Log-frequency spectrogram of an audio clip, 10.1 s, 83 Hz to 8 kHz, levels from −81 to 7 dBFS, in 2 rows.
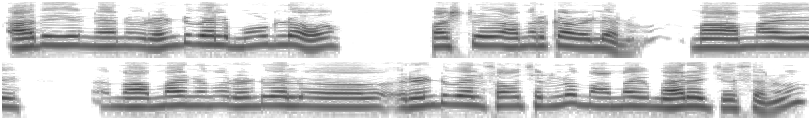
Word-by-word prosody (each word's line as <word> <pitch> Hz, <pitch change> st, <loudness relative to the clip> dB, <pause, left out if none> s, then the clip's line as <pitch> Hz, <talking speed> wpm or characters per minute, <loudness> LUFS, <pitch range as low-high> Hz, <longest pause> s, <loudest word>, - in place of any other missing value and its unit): అది 245 Hz, +3 st, +3 dB, 0.3 s
నేను 225 Hz, 0 st, -1 dB, 0.2 s
2003లో 250 Hz, +1 st, 0 dB, 0.8 s
first 220 Hz, +3 st, +1 dB, 0.2 s
America 230 Hz, +1 st, +1 dB
వెళ్ళాను. 185 Hz, -10 st, -2 dB, 0.4 s
మా 200 Hz, 0 st, +5 dB
అమ్మాయి, 220 Hz, +1 st, 0 dB, 0.8 s
మా 215 Hz, -, +4 dB
అమ్మాయినేమో 240 Hz, +1 st, -2 dB
2000 235 Hz, +1 st, -1 dB, 0.7 s
2000 245 Hz, +1 st, 0 dB
సంవత్సరంలో 230 Hz, +3 st, -3 dB
మా 230 Hz, -, -2 dB
అమ్మాయికి 225 Hz, -1 st, -2 dB
మ్యారేజ్ 210 Hz, 0 st, +5 dB
చేశాను. 175 Hz, +1 st, -5 dB
230 Hz, 100 wpm, -25 LUFS, 215-240 Hz, 0.8 s, మా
